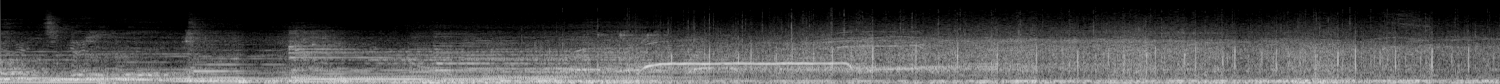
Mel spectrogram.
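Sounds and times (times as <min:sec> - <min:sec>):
crowd applauding and cheering: 0:04.7 - 0:15.0.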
